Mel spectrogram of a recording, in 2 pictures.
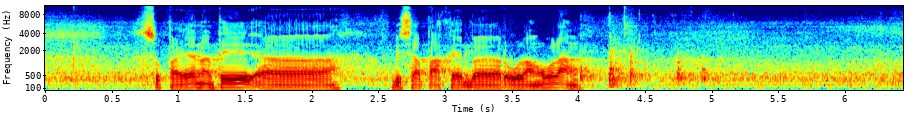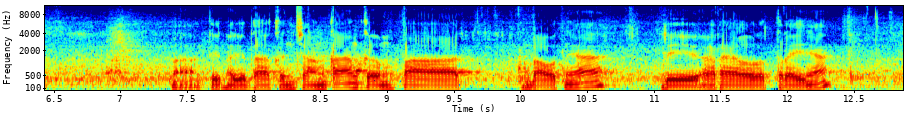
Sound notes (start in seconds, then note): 4.2 installing tray sound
